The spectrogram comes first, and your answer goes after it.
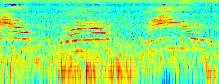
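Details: Cat sitting at a window calling to another cat outside, making three rising-then-falling meows spaced about a second apart over quiet indoor background noise.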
